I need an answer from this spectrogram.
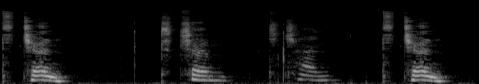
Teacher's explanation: these four sounds are produced with the tip of the tongue against the area above the gum behind the upper teeth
